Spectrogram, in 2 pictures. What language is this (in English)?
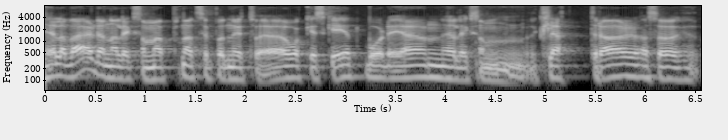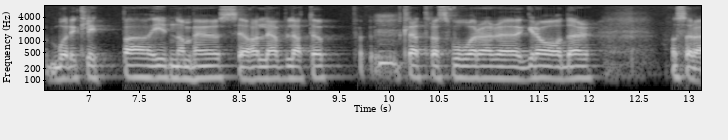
Swedish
